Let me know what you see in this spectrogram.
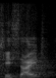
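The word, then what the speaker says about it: CSIDH: seaside uh spelled s-e-i-h-s-o-e spelled c-s-i-d-h but pronounced seaside but we're going to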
